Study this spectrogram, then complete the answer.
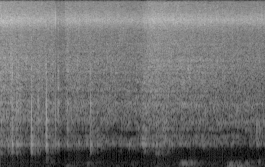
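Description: Ivy gourd pieces fry in oil while being stirred, a constant close sizzle with a few sharper scraping clicks early on.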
